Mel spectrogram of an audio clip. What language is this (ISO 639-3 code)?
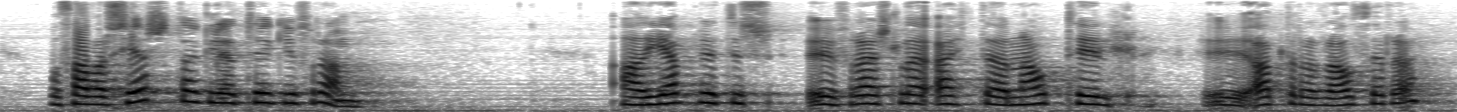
isl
